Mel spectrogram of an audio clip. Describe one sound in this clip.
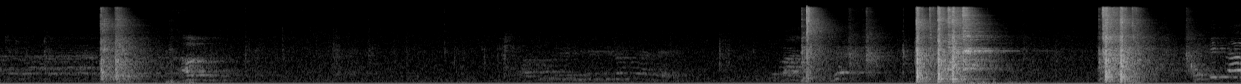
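Airsoft guns fire sharp bursts of shots at close range.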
